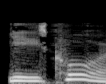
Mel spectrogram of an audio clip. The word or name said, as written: yizkor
